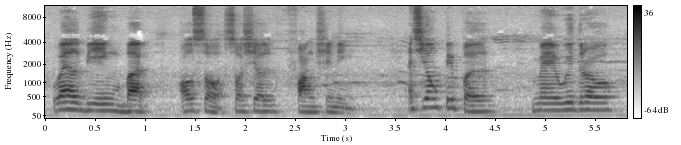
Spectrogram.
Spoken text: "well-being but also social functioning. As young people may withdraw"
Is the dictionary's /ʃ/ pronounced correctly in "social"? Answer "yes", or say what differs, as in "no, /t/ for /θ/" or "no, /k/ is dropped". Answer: yes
